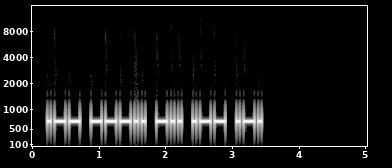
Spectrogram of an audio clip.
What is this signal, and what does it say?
Morse code, heard as a keyed tone, about 22 wpm, 700 Hz. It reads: W8DWR
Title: USA Call Signs - 5 Characters - Repeated 3x - 22wpm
